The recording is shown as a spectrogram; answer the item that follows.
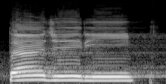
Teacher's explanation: huruf ja dipantulkan atau diqolqolahkan karena berharakat sukun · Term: dikolkolahkan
